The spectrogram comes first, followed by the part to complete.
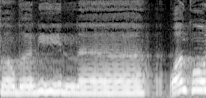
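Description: Arabic devotional solawat singing: a voice holds a long, slightly wavering note, breaks off briefly near the end of the third second, then starts a new phrase that rises in pitch.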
